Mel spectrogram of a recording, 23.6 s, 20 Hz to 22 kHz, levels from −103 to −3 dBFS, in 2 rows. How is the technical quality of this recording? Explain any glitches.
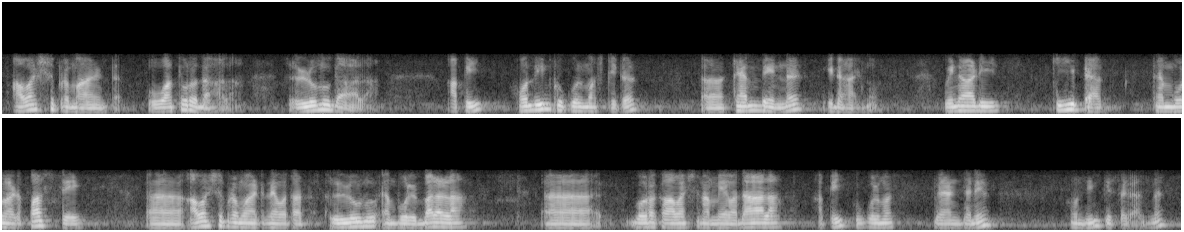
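The recording has poor technical quality, with one fault running through the whole clip: AMR narrowband mobile codec damage. The heavy buzz fits one of the lowest AMR-NB modes, around 5 kbps. The speech is squeezed into a telephone band of about 150 Hz to 3.4 kHz, with nothing above 3.7 kHz. The codec rebuilds each 20 ms frame from a vocal-tract filter excited by a few sparse pulses, so with so few bits the speech comes out buzzy, thin and synthetic. On a spectrogram the energy stops at a hard ceiling near 3.7 kHz, leaving the upper band empty, and the low end falls away below 150 Hz. The waveform looks normal in level, but the harmonics appear smeared and grainy.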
